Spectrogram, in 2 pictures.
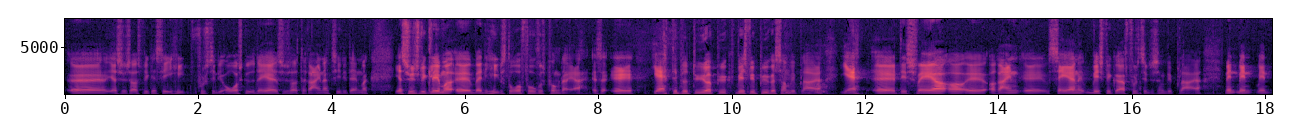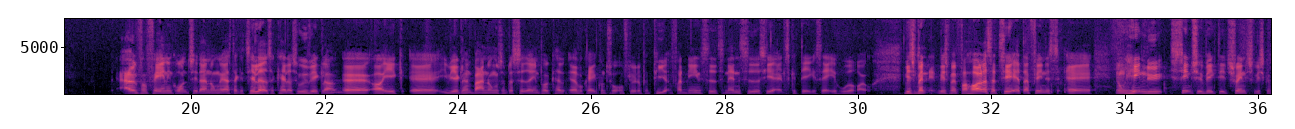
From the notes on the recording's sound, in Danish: I denne podcast optaget på Boligdagene 2023.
